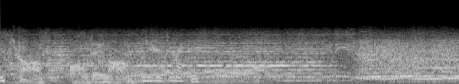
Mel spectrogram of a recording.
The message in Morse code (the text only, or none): none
